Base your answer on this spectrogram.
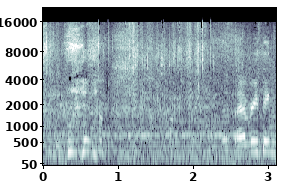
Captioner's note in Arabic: يضحك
